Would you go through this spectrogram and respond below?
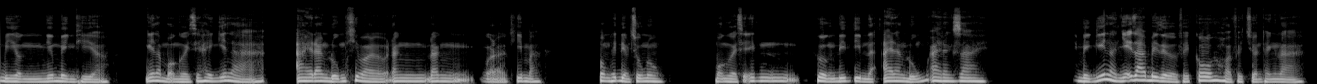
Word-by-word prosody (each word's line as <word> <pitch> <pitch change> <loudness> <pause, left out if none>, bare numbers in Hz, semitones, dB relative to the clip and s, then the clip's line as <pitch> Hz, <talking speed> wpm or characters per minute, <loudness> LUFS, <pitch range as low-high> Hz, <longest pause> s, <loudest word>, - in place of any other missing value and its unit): bình 140 -3 +2
thường 125 -1 0
như 140 +2 +2
mình 140 -4 +2
thì, 120 -3 0
à 120 +2 -1 0.4
nghĩa - - +2
là 170 - +3
mọi 145 -6 0
người 120 -1 +1
sẽ 150 +5 0
hay 155 -2 +3
nghĩ 160 +4 0
là 130 -5 0 0.3
ai 160 +1 +2
đang 160 -2 +2
đúng 135 +2 +1
khi 185 +5 0
mà 130 -5 0
đang 145 0 0
đang 145 -1 -1
gọi 60 - -4
là, - - -2
khi 150 - +2
mà 130 -2 -1 0.6
không 165 -2 +2
thấy 160 - +3
điểm 150 -5 +1
chung, 145 +2 +1
đúng 145 - +2
không? 130 - -7 0.5
Mọi 135 - -1
người 130 -2 +1
sẽ, - - -4
ưm, 155 -1 -1 0.2
thường 140 -5 +3
đi 145 +1 +2
tìm 150 -4 +2
là 120 - -3
"ai 150 +2 +2
đang 155 -2 +2
đúng, 130 +10 0
ai 170 -2 +2
đang 155 -1 +2
sai?" 150 -2 +1 0.9
Thì - - -5
mình 140 -2 +1
nghĩ 195 +8 +3
là 215 -5 +4
nhẽ 160 +3 +2
ra 200 -1 +3
bây 180 -3 +4
giờ 130 -5 +2
phải 130 - -2
câu 180 +5 +2
hỏi 175 -9 +2
phải 125 - -3
chuyển 115 0 -4
thành 125 -1 -1
là 120 +1 -2
145 Hz, 275 wpm, -22 LUFS, 130-155 Hz, 0.9 s, là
